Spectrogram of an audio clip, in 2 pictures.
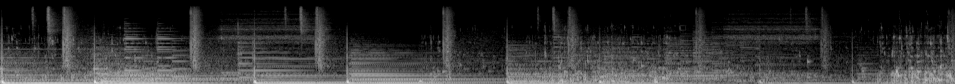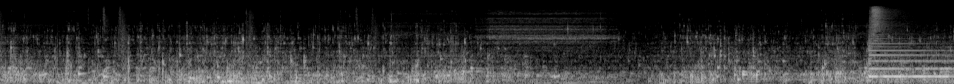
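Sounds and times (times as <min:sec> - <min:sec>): music: 0:00.0 - 0:14.5, 0:18.2 - 0:19.0
underwater bubbles gurgling: 0:04.1 - 0:19.0.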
